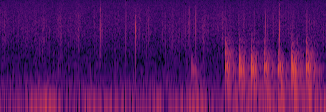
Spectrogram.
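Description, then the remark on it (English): A few scattered taps give way to a rapid, insistent burst of about eight loud, hollow knocks on a door, an urgent knock, with no voices. “you knock on Boyd's door, a sort of urgent knock”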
